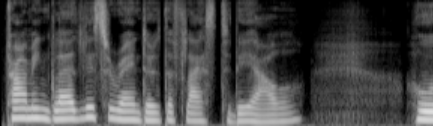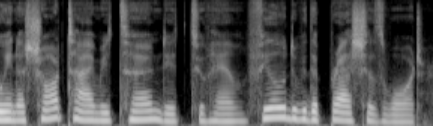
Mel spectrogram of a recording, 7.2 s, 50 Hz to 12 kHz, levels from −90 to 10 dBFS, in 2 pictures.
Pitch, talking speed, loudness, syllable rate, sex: 170 Hz, 185 wpm, -16 LUFS, 5.2 syllables/s, female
